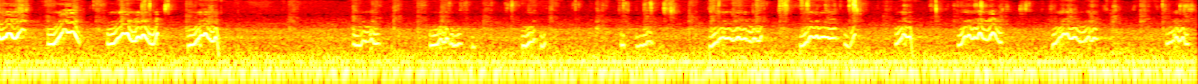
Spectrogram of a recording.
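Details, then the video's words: Angry, upset guinea pig protesting a late snack: spaced, looping whistled squeals that rise and fall, repeated about twice a second over a low steady hum. "간식늦게줫더니 화나고 서러운 기니피그소리"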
